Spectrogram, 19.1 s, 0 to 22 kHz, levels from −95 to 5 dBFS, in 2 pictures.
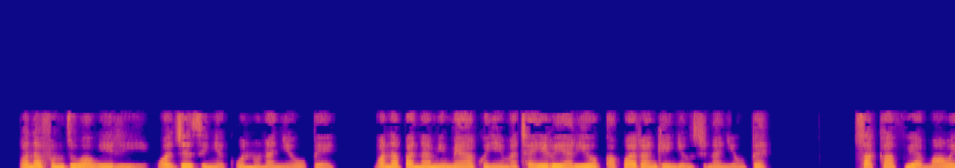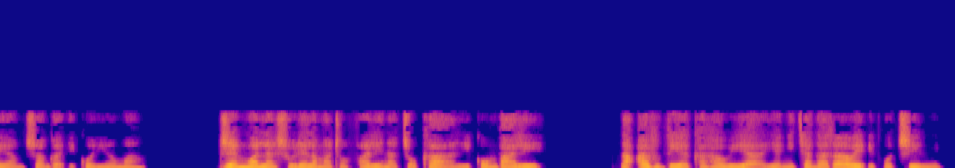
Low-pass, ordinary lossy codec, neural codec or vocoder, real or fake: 7.2 kHz; MP3, 32 kbps; codec, 24 kHz, 0.5 kbps, DualCodec; fake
